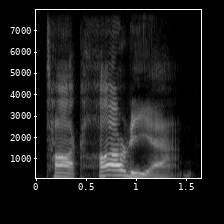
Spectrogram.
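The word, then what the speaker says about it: Tokharian: to tochoa which some Modern Scholars record as talk heartian t-o-k-h-a-r-i-a-n the actual Tong era pronunciation of is tegar as best as it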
